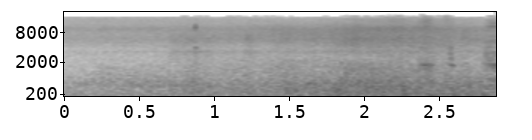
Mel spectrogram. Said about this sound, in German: Den Pavillon. Und den Pier. Weggeschwemmt von den Wellen. Den meterhohen Wellen. Den haushohen Wellen.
